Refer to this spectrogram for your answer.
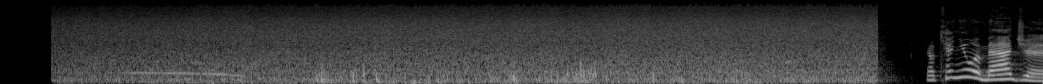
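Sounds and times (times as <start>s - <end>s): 
powerful waterfall roaring: 0.5s - 8.8s
speech: 9.3s - 10.4s.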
